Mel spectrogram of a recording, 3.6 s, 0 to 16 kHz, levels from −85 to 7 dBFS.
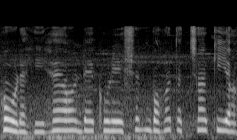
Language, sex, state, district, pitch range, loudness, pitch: Hindi, female, Bihar, Katihar, 245-270 Hz, -19 LUFS, 260 Hz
